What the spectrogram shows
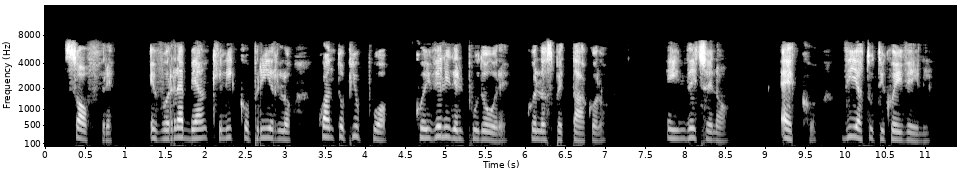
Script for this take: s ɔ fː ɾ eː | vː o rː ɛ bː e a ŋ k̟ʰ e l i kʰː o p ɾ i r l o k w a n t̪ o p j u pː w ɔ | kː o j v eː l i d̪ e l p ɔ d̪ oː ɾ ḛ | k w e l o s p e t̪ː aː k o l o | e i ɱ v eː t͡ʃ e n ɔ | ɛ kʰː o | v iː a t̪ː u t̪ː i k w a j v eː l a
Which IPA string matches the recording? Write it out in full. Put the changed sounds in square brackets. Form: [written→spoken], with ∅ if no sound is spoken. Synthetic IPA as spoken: s ɔ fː ɾ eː | vː o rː ɛ bː e a ŋ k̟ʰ e l i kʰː o p ɾ i r l o k w a n t̪ o p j u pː w ɔ | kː o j v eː l i d̪ e l p [ɔ→u] d̪ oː ɾ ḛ | k w e [l→lː] o s p e t̪ː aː k o l o | e i ɱ v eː t͡ʃ e n ɔ | ɛ kʰː o | v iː a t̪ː u t̪ː i k w [a→e] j v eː l [a→i]

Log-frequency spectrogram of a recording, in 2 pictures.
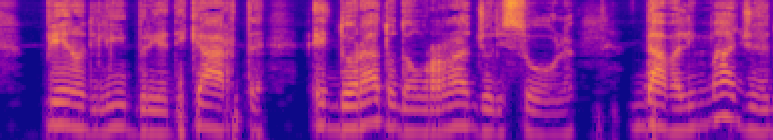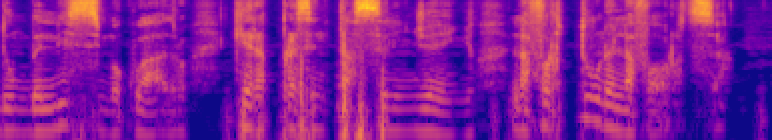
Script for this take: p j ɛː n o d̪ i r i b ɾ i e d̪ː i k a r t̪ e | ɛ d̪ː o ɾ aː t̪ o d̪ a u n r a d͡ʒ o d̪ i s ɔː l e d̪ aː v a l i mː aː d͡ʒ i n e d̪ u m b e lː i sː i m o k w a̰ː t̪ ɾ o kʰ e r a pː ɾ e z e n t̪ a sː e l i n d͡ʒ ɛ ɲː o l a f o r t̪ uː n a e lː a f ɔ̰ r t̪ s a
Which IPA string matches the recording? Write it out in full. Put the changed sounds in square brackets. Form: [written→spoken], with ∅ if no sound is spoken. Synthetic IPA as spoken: p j ɛː n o d̪ i [r→l] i b ɾ i e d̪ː i k a r t̪ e | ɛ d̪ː o ɾ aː t̪ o d̪ a u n r a d͡ʒ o d̪ i s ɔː l e d̪ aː v a l i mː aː d͡ʒ i n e d̪ u m b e lː i sː i m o k w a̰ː [t̪→d̪] ɾ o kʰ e r a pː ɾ e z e n t̪ a sː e l i n d͡ʒ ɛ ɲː o l a f o r t̪ uː n a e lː a f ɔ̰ r t̪ s a

